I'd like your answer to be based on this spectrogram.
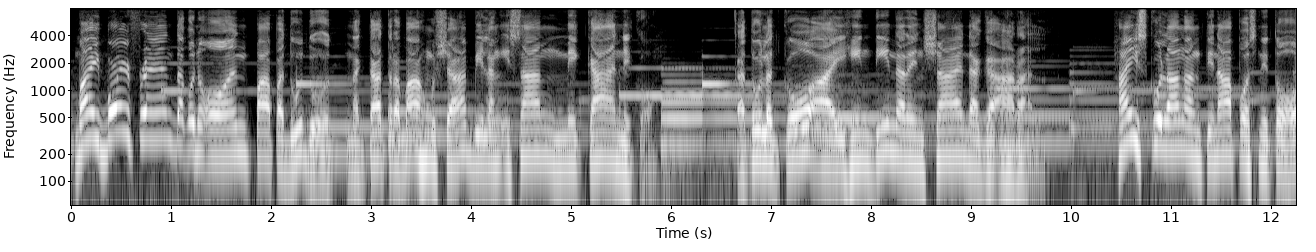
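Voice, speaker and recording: A man narrating a listener's letter in the first person as a radio storyteller. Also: on the high side. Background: instrumental music.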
